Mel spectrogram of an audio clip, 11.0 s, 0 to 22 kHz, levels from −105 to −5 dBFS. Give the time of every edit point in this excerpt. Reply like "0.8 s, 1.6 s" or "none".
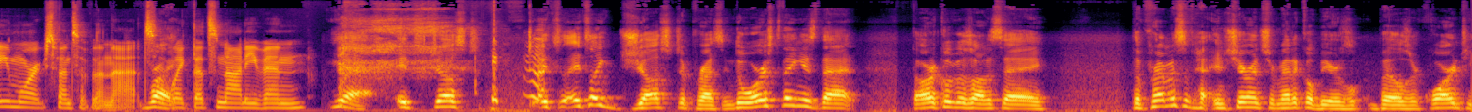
none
